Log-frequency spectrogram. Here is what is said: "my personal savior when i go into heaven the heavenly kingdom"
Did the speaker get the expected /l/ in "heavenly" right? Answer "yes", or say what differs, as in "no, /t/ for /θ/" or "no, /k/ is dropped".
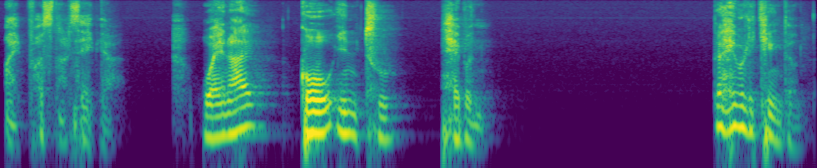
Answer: yes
